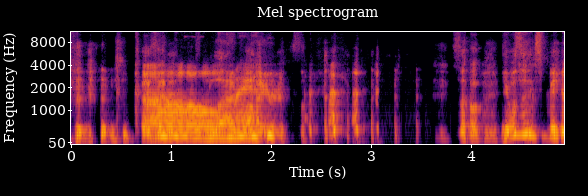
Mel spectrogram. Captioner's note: laughs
